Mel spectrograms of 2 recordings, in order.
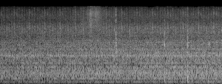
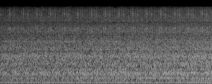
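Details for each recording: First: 2013-type Chrysler 3.6 Pentastar V6 at idle: light sharp tick about four per second from the right bank, suspected failing roller rocker/lifter; before rocker and lifter replacement. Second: 2013-era Chrysler 3.6 Pentastar after replacing worn roller rockers and lifters to cure the rocker tick: steady, even idle with a smooth hum and no ticking from the top end; no codes, quieter idle.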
